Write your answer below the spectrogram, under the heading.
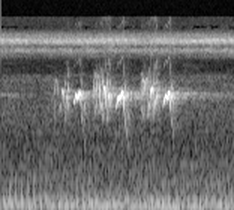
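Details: Sooty-headed bulbul singing a short phrase of about five bubbly, warbled notes between mid and high pitch, rising and falling quickly, over a faint steady background hiss.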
